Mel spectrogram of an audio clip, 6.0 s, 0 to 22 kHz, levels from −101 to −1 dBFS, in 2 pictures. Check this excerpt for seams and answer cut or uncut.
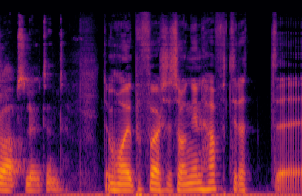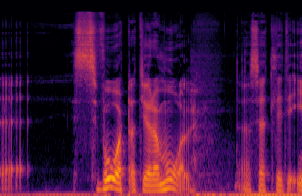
uncut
